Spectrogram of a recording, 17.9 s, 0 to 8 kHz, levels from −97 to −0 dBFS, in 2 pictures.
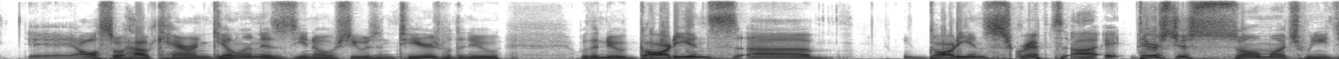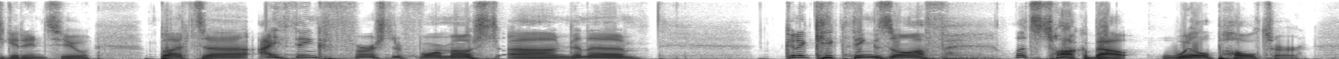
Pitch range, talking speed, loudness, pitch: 115-165 Hz, 170 wpm, -16 LUFS, 135 Hz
